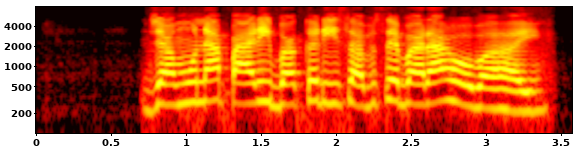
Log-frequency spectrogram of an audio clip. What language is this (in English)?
Magahi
